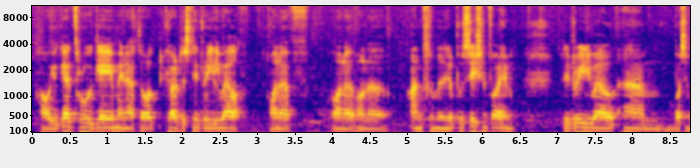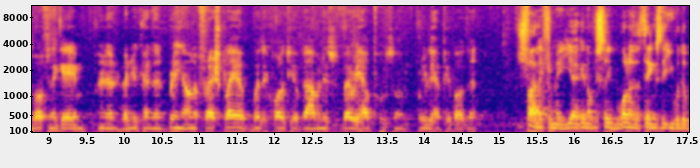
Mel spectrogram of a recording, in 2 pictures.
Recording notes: Post Match Press Conference.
